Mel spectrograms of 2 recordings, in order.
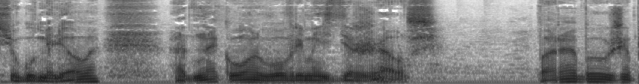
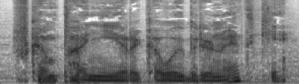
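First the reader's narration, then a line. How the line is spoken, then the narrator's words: Snide question. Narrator (Russian): ехидно спросила Катарина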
